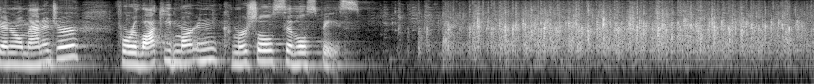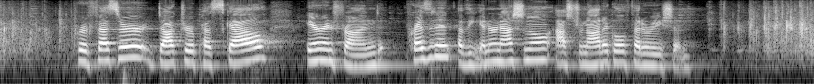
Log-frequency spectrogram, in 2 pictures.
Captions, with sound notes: AND GENERAL MANAGER FOR LOCKHEED MARTIN, COMMERCIAL CIVIL SPACE. [ APPLAUSE ] PROFESSOR, DR. PASCALE EHRENFREUND, PRESIDENT OF THE INTERNATIONAL ASTRONAUTICAL FEDERATION.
